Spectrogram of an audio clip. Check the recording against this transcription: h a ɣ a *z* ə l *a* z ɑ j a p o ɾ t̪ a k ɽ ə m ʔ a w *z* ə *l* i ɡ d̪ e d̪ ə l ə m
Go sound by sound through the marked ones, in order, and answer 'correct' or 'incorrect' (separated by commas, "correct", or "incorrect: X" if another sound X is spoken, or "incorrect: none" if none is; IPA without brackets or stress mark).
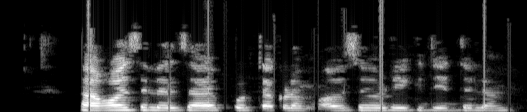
correct, correct, correct, incorrect: ɽ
